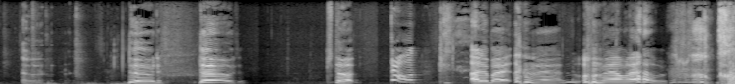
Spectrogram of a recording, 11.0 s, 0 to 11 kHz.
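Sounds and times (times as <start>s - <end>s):
burps from a girl: 0.3s - 0.9s
speech: 2.0s - 3.7s, 5.0s - 5.4s, 7.1s - 11.0s.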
